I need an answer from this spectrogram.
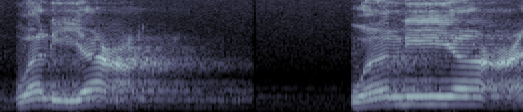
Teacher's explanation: Ain sukun Jangan samakan dengan Hamzah karena Ain sukun memiliki sifat tawasud mengalir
